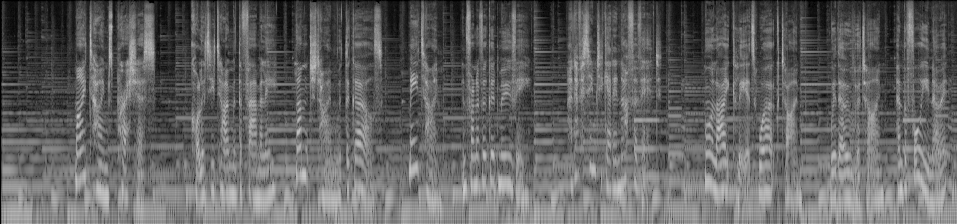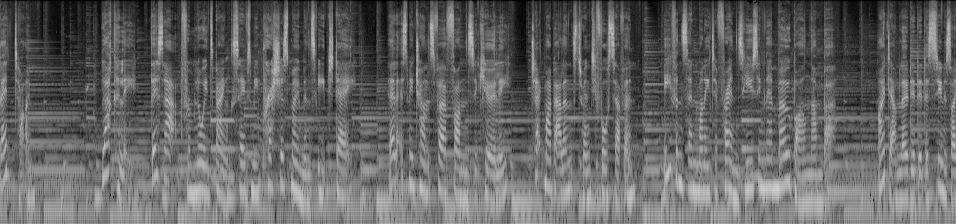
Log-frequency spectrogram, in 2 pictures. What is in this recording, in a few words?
natural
